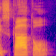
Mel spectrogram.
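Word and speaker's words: スカート: And so, here we just kind of write su um but when you say sukato the U is like barely pronounced, you hardly hear it from what I've noticed.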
